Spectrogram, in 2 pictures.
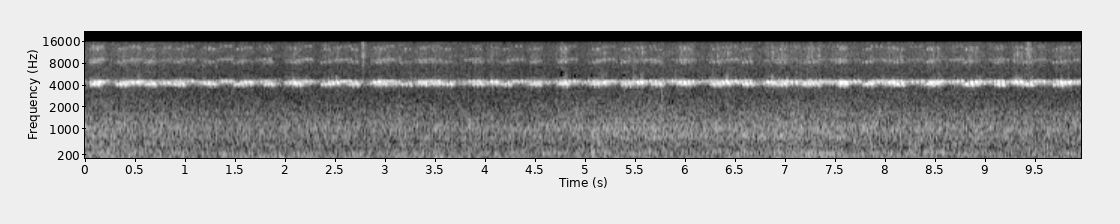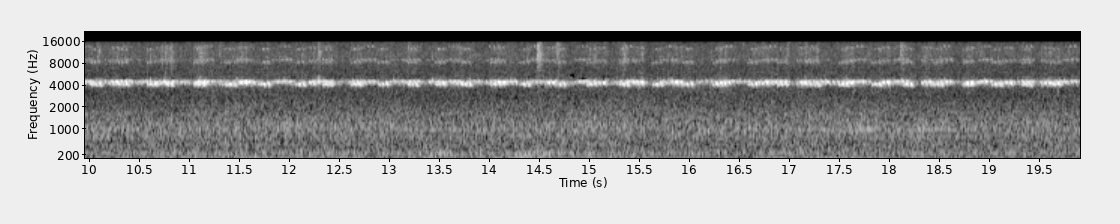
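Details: Unbroken cricket chirping: a high, rapidly pulsed tone holding steady for twenty seconds, with a constant low droning noise beneath and a few faint clicks.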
